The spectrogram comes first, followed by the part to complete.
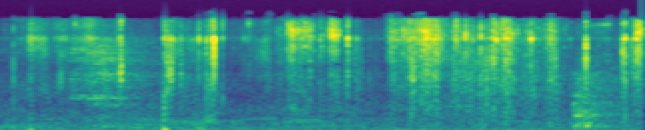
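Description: Close handling noise as a hand works at a wire-mesh cage: two dull thumps in the first second or so, then scattered light clicks and rustling.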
